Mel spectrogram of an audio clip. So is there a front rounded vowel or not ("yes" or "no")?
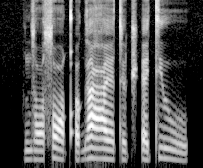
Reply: yes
